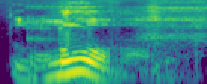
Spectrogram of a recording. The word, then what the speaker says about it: Louisville: You got to overpronounce the U. Louisville.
